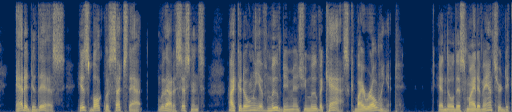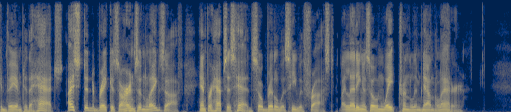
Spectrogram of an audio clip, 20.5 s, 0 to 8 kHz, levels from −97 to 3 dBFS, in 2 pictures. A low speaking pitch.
Yes: low, 115 Hz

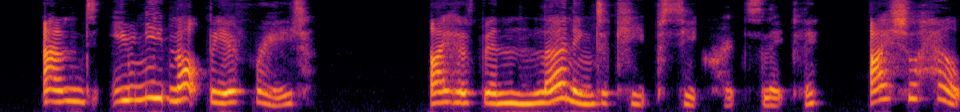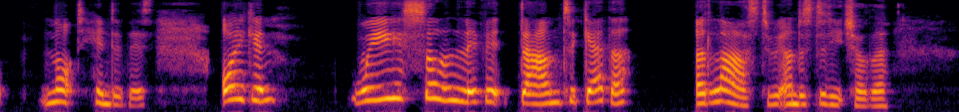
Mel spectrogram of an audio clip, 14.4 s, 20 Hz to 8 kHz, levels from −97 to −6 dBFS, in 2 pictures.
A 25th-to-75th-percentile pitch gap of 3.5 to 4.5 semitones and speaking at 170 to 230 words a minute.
No: average, 4.2 semitones; average, 140 wpm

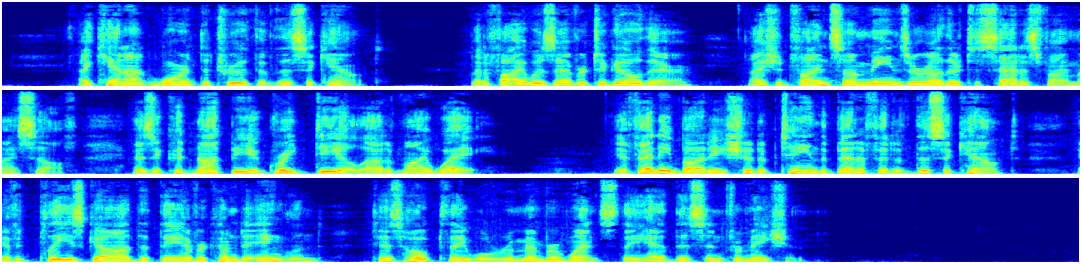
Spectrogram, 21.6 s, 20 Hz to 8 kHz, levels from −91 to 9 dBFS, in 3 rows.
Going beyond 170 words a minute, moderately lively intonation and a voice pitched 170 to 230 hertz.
No: average, 185 wpm; average, 4.6 semitones; low, 135 Hz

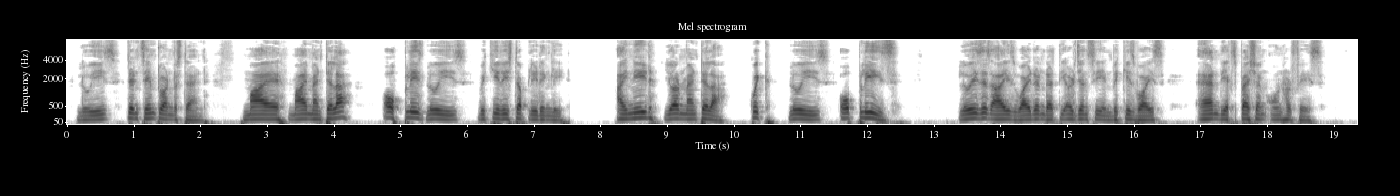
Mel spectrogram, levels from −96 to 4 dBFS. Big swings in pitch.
No: average, 2.8 semitones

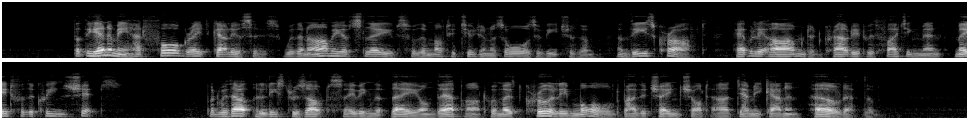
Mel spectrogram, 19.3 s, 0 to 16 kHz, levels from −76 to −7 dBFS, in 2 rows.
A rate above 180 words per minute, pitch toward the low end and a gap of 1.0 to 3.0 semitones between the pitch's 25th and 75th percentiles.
No: average, 190 wpm; low, 115 Hz; average, 4.3 semitones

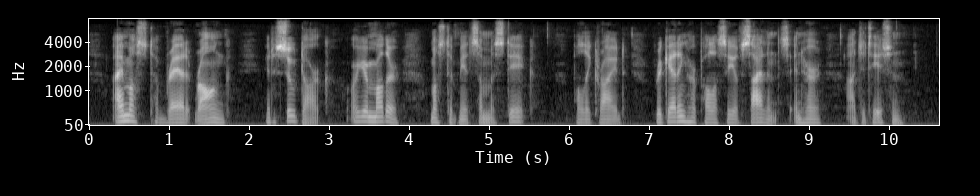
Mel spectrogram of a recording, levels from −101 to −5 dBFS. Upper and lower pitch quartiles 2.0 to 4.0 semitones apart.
No: average, 4.9 semitones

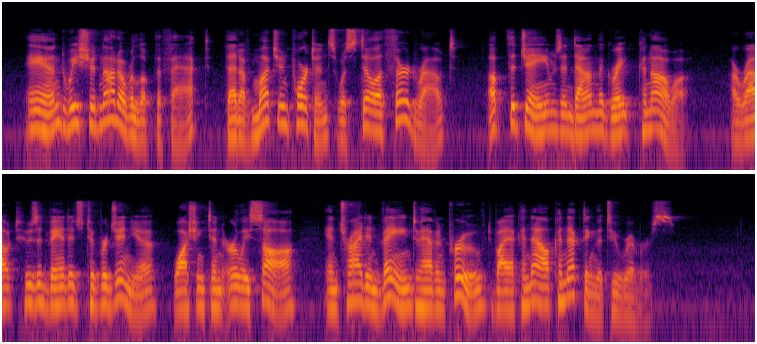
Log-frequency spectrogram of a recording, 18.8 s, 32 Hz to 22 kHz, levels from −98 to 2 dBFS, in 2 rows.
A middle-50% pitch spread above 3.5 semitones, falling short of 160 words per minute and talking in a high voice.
No: average, 4.5 semitones; average, 150 wpm; low, 135 Hz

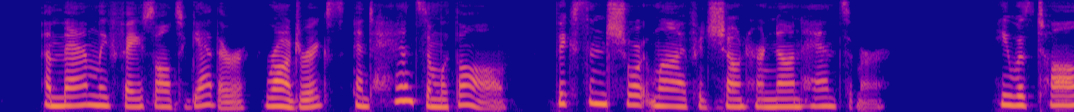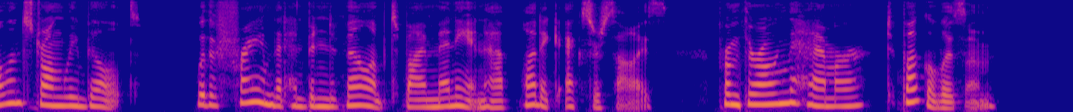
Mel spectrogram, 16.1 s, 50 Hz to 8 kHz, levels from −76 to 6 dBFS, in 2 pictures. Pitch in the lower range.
No: high, 225 Hz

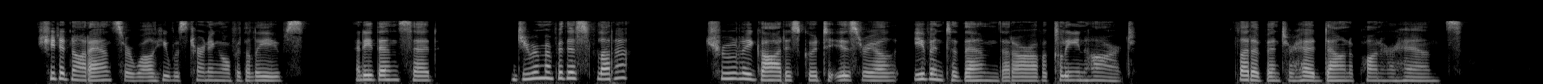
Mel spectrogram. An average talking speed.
Yes: average, 165 wpm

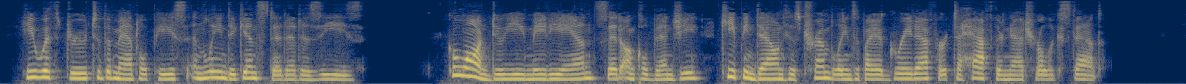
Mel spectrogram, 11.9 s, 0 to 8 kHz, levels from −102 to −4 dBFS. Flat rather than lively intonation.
No: average, 3.0 semitones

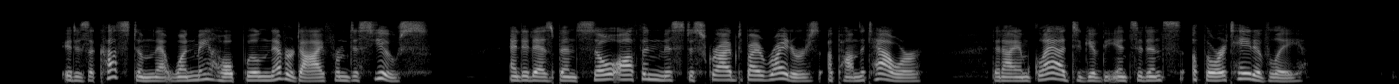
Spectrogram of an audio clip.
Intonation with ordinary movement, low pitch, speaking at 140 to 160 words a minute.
No: average, 4.1 semitones; medium, 185 Hz; average, 145 wpm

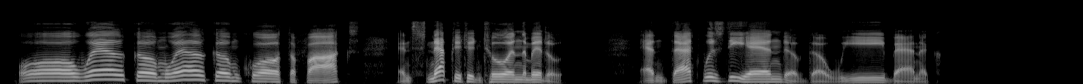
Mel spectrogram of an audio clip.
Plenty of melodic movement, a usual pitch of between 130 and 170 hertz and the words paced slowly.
Yes: wide, 7.6 semitones; medium, 140 Hz; slow, 125 wpm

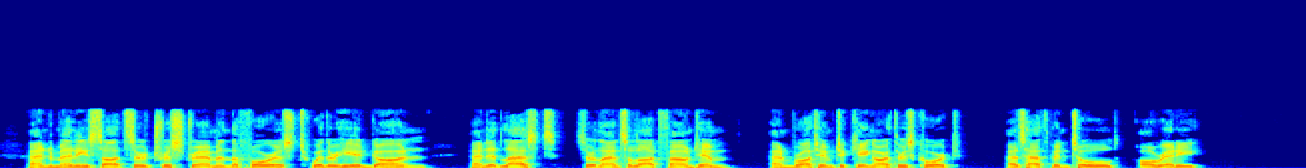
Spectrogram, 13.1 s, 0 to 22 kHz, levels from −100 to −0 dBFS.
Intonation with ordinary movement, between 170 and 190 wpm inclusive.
No: average, 3.2 semitones; average, 140 wpm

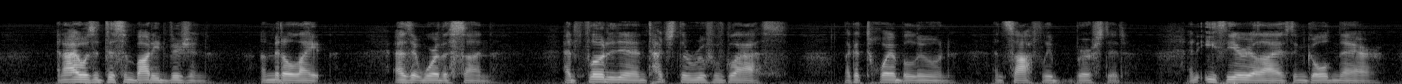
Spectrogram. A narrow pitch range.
Yes: narrow, 2.2 semitones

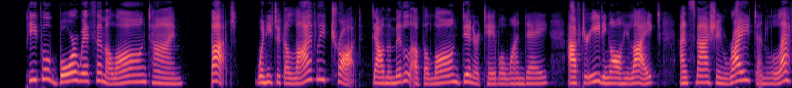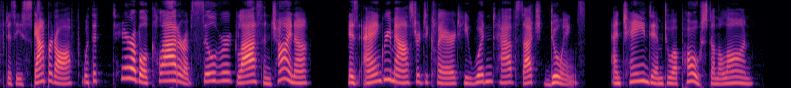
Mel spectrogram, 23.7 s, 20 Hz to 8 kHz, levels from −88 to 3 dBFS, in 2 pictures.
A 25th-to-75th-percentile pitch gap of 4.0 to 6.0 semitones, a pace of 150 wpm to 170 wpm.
Yes: average, 4.9 semitones; average, 165 wpm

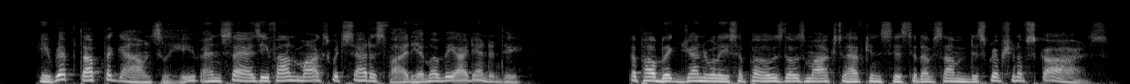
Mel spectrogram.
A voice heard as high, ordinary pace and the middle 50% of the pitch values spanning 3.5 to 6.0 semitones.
No: medium, 145 Hz; average, 165 wpm; wide, 5.6 semitones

